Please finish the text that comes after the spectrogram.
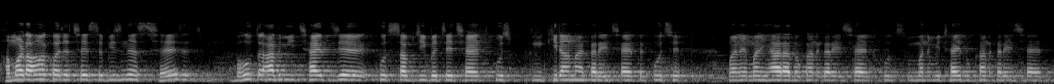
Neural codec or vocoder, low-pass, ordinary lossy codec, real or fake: none; 7.2 kHz; none; real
